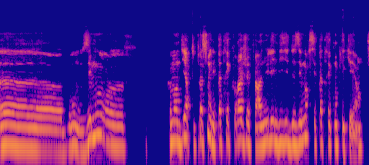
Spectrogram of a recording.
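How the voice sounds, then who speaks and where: A man with an Arabic accent talks at a moderate pace, his voice fairly high and somewhat breathy. Pitch varies in an ordinary way, and the sound is dry and close with no echo. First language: Arabic (speaking French). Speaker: activist. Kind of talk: panel discussion. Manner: hesitant, many fillers.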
